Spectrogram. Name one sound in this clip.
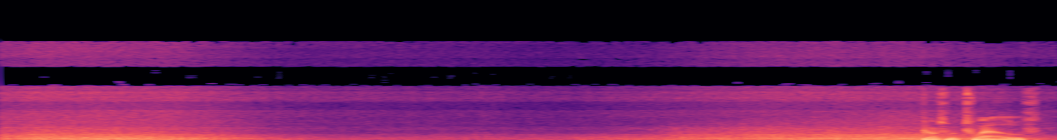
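Waves wash onto a pebble beach and draw back.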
